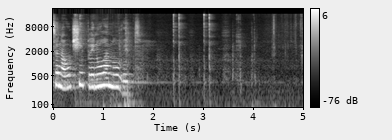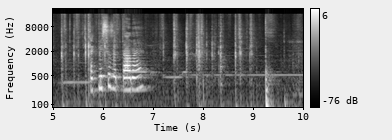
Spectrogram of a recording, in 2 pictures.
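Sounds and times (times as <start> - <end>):
speech: 0.0 - 1.8, 5.7 - 6.9
playing cards being shuffled and handled: 4.4 - 6.4, 7.0 - 9.9.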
